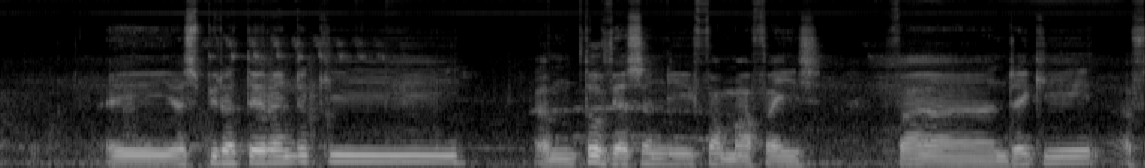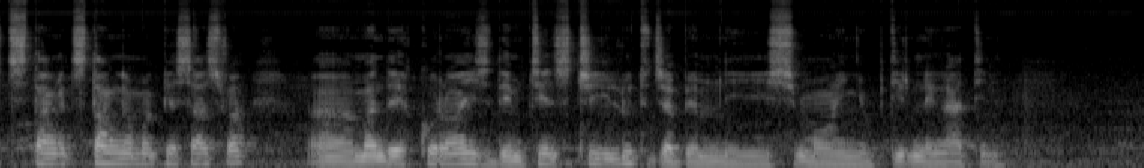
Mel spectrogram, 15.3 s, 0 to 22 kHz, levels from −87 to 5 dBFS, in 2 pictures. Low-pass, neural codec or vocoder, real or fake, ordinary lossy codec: none; none; real; none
